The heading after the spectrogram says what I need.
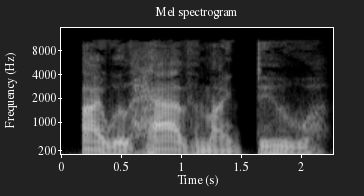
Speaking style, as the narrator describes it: Styx snarled

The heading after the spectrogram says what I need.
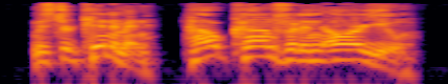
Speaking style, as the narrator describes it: shouted one of the reporters

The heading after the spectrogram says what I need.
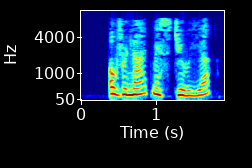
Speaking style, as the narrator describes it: she said, almost gasping for breath

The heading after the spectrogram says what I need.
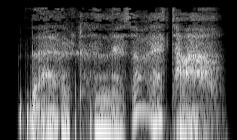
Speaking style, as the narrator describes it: he said on a wheezing gasp

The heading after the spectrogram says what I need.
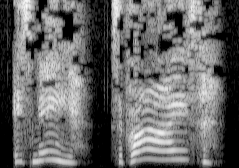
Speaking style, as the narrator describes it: she called out

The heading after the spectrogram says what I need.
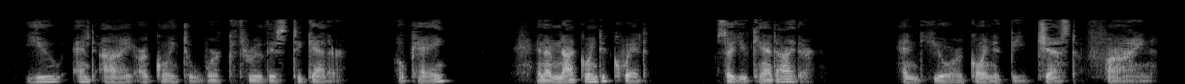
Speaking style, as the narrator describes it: though I knew he wouldn't understand, I whispered

